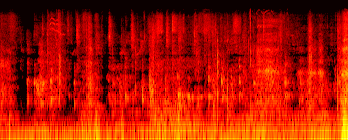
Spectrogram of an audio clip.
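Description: Roosters and hens cluck in a backyard coop, soft intermittent clucks and calls close by amid rustling and handling noises, with a louder thump at the end.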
